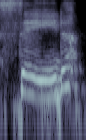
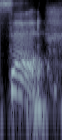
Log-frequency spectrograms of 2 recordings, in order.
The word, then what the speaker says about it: said: by one sound so we know the word said it's not sayed right it's said so when kids go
